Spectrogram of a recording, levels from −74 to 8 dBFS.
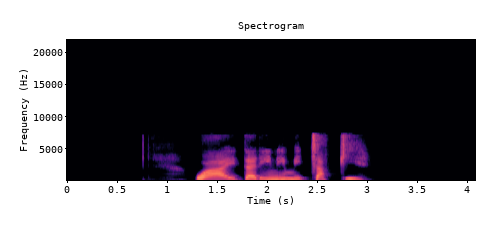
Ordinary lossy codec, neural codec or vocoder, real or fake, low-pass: MP3, 48 kbps; codec, 24 kHz, 0.9 kbps, DualCodec; fake; 7.2 kHz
